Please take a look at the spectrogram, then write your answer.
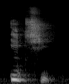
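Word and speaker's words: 一: est parti alors hein on va le dire ichi après vincent collet 2-1 facile facile le ca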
